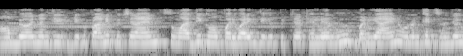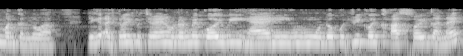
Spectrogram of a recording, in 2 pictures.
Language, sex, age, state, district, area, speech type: Sindhi, female, 60+, Delhi, South Delhi, urban, spontaneous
